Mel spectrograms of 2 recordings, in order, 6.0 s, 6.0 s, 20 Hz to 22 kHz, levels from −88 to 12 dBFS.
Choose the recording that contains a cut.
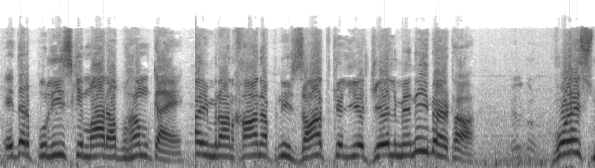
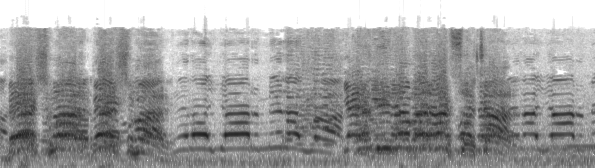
first; 1 cut; at 2.0 s

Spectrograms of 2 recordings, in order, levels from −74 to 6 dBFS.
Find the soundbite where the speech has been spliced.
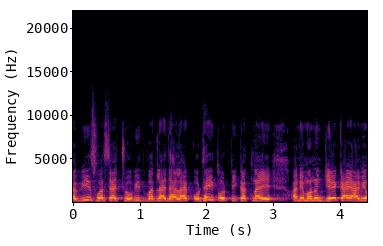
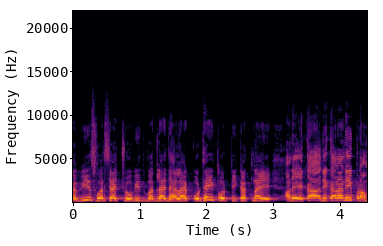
second; 1 cut; at 3.1 s

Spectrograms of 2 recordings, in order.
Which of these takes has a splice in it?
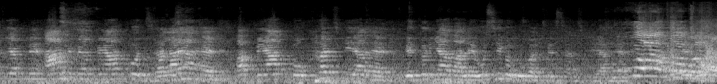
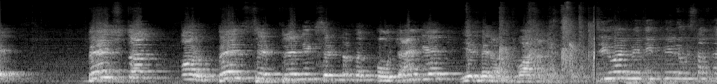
second; 1 cut; at 5.9 s

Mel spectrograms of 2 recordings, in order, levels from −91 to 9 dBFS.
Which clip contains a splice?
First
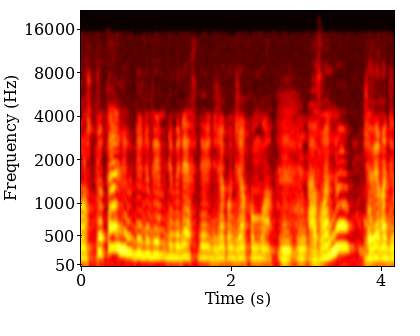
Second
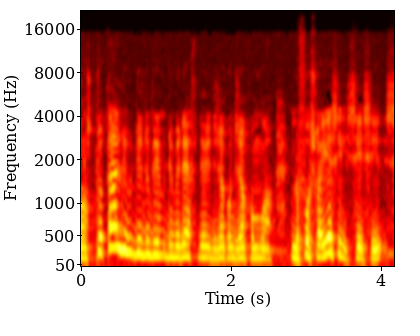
second; 1 cut; at 2.6 s

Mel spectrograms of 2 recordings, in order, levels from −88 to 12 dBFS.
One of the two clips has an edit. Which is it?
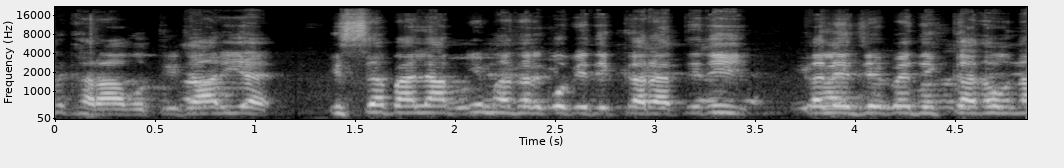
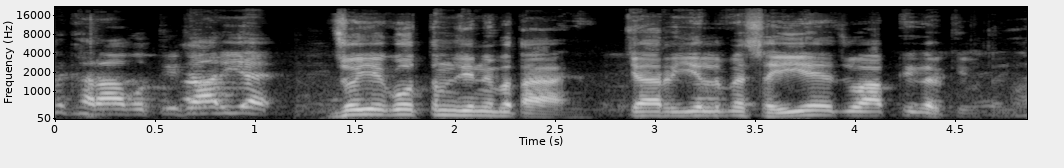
second; 1 cut; at 1.2 s

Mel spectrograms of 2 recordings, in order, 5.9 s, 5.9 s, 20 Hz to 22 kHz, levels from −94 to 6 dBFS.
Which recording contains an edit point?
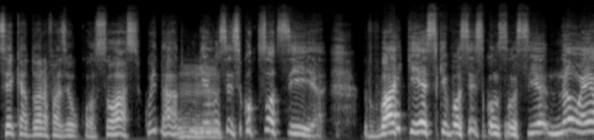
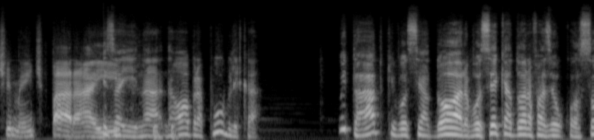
second; 1 cut; at 1.1 s

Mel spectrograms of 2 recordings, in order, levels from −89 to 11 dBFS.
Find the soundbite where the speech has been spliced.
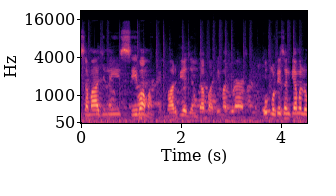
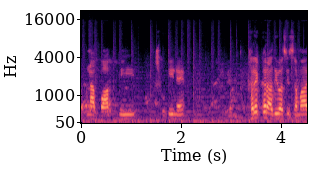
first; 2 cuts; at 1.6 s, 3.4 s

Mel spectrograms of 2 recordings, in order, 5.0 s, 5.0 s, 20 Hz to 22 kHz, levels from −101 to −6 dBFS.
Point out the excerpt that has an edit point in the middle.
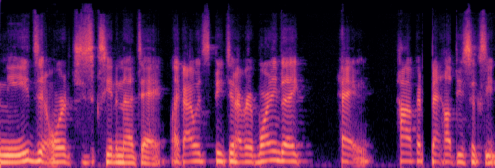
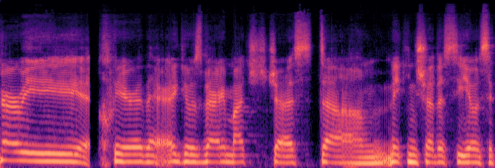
second; 1 cut; at 1.0 s

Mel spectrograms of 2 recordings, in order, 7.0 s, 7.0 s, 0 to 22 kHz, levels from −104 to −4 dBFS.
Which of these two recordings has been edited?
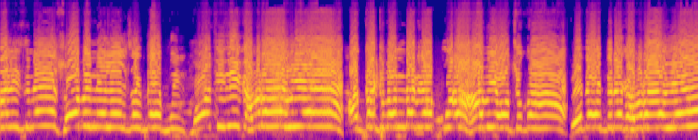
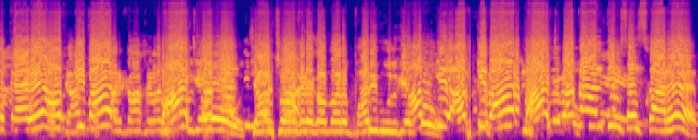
first; 3 cuts; at 1.8 s, 3.4 s, 5.7 s

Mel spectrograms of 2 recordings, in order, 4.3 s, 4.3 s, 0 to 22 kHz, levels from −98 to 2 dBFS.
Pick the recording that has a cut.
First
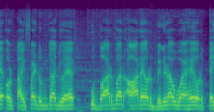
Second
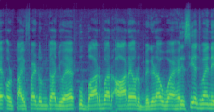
second; 2 cuts; at 1.5 s, 3.6 s

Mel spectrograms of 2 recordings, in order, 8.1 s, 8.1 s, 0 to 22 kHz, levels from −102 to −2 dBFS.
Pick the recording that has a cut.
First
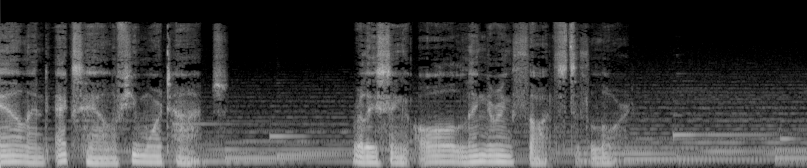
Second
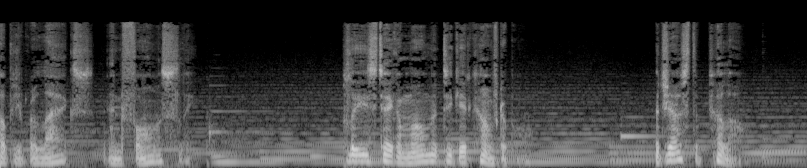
first; 3 cuts; at 2.0 s, 3.5 s, 6.2 s

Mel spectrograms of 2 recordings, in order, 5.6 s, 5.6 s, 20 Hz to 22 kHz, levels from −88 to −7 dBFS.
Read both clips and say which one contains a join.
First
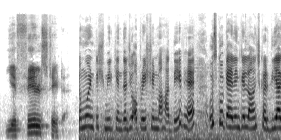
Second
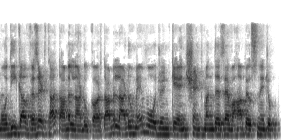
first; 1 cut; at 1.6 s

